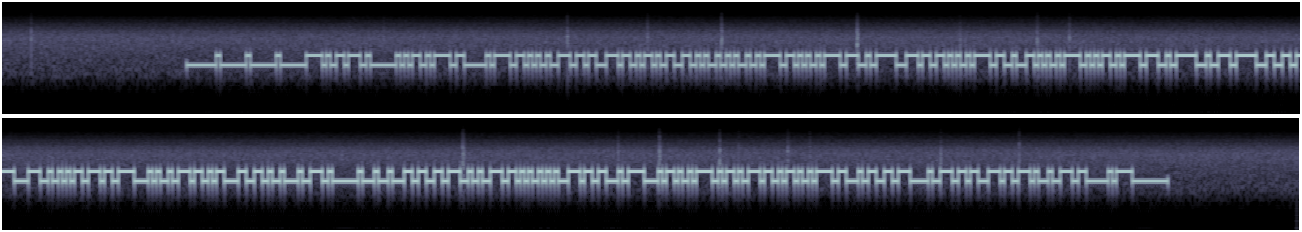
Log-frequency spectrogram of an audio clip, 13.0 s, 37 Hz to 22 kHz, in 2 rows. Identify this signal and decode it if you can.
RTTY (50 baud, 450 Hz shift), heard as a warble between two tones, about 830 Hz centre, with static crashes. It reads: SEVERAL DIFFERENT REPRESENTATIONS OF BI-QUINARY CODED DECIMAL HAVE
